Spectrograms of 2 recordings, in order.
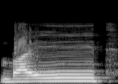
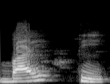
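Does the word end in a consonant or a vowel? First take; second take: consonant; vowel. First: The word ends on a bare t consonant. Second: The word ends with a short i vowel. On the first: The reader stops at this word. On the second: The reader continues without stopping.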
